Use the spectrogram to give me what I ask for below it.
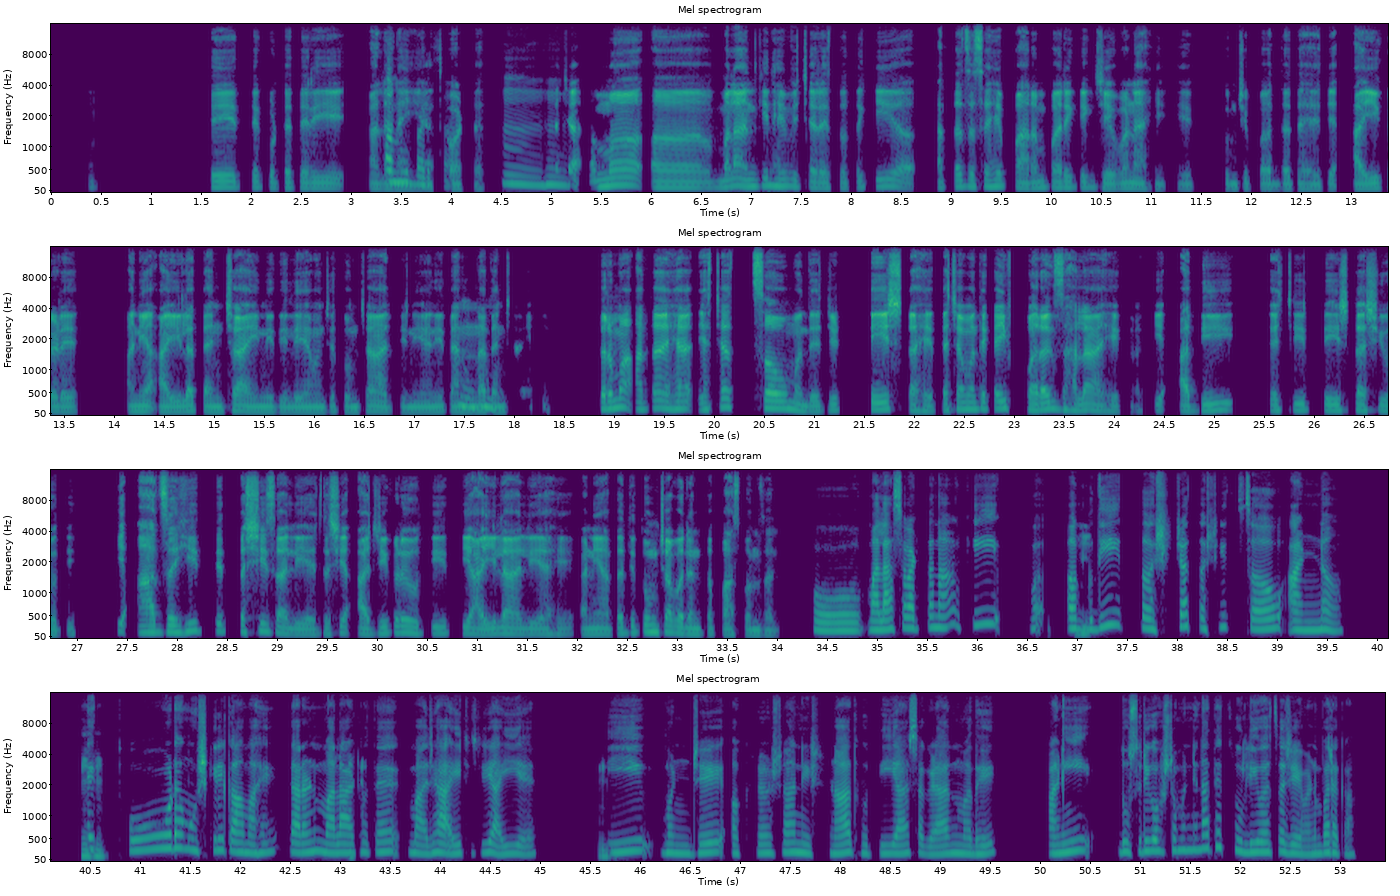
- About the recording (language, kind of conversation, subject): Marathi, podcast, तुमच्या घरच्या खास पारंपरिक जेवणाबद्दल तुम्हाला काय आठवतं?
- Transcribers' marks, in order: other noise; other background noise; tapping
